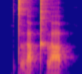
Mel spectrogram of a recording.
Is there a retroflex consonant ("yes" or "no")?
no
